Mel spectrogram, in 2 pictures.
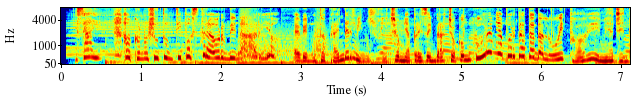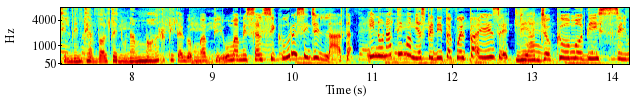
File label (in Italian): recitato allegro; MBE SCATOLA 30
